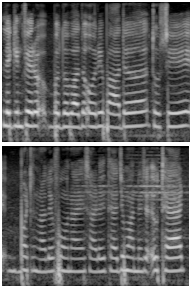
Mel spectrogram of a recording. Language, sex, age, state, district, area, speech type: Dogri, female, 18-30, Jammu and Kashmir, Jammu, urban, spontaneous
